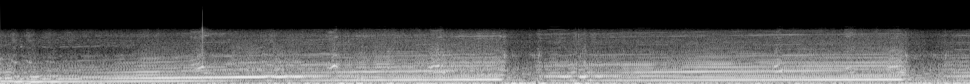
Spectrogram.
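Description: Rally car engine under hard acceleration, its pitch climbing steadily, with a quick upshift about five seconds in and another near the end.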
